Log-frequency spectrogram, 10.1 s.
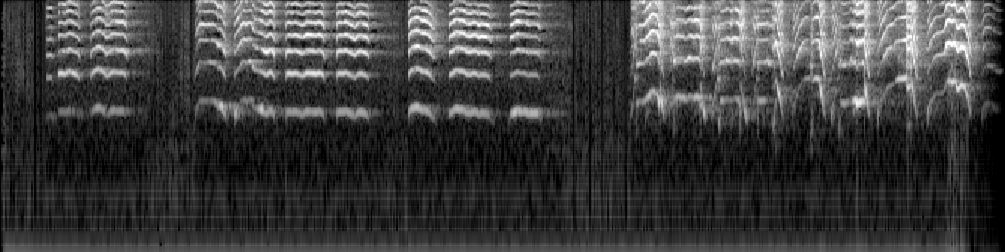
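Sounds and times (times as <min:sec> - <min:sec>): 
rodent squeaking: 0:02.0 - 0:05.5, 0:06.3 - 0:10.0.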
